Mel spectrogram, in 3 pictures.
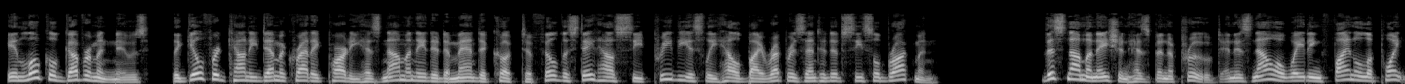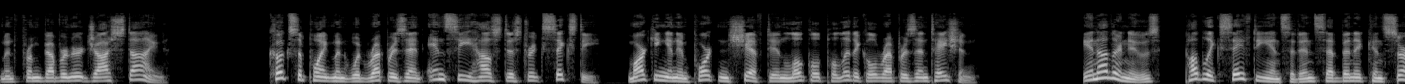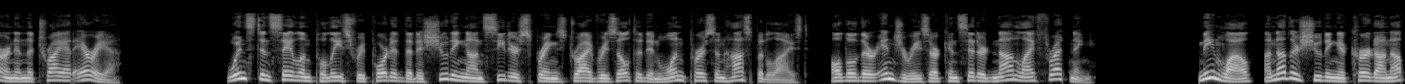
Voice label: regional news north carolina news; Triad Summary - Daily Audio News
